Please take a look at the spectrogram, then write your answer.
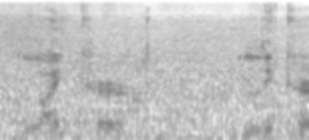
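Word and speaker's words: Likert: I realize that I'm pronouncing this incorrectly. It's not ly previous videos say Lyard. It's not like liquor. Sorry. Liquor scale.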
